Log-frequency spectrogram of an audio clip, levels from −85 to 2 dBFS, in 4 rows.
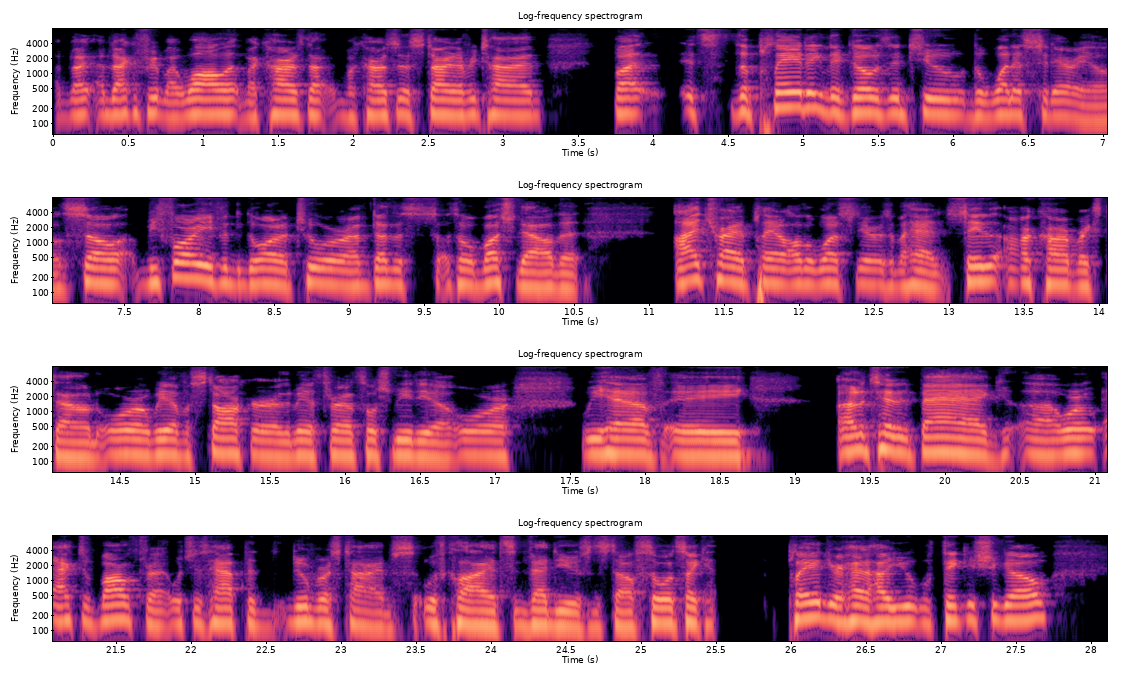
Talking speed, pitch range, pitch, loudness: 225 wpm, 135-160 Hz, 150 Hz, -19 LUFS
